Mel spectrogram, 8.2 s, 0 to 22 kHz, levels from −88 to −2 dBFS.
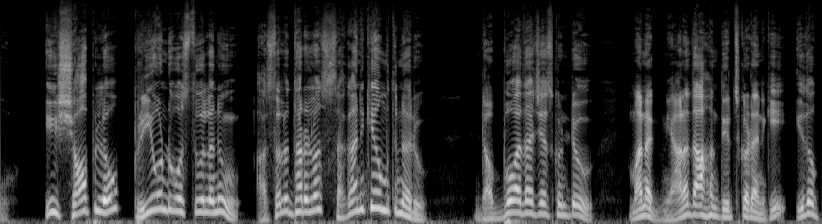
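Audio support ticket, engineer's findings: No faults found on listening; playback path and signal chain show nothing to trace in this speech recording.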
